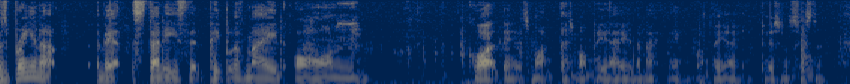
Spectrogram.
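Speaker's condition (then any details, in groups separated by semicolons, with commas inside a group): No condition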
